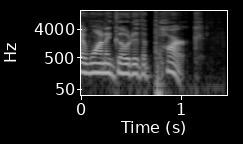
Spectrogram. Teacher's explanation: The words want and to become wanna. The words go and to blend together. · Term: connected speech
